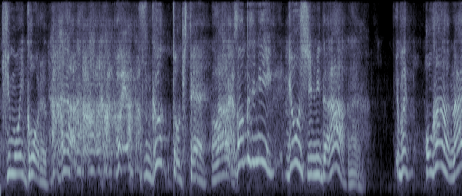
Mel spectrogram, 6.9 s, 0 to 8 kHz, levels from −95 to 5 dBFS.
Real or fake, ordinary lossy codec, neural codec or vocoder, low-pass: fake; none; codec, 16 kHz, 4.8 kbps, FACodec; none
